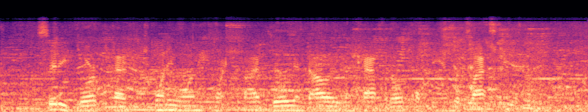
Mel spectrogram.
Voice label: mixed ped noisy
